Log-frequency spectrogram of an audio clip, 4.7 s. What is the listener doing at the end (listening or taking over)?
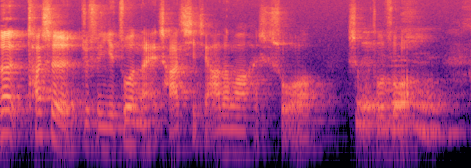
taking over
